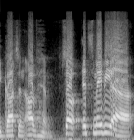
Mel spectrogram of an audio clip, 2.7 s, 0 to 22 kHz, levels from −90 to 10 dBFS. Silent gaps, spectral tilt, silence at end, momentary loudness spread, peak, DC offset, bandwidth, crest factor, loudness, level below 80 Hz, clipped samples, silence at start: none; -5 dB/octave; 0 s; 12 LU; 0 dBFS; under 0.1%; 16 kHz; 6 dB; -7 LUFS; -38 dBFS; 5%; 0 s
